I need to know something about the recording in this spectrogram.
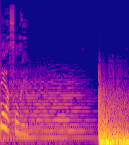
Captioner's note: boom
